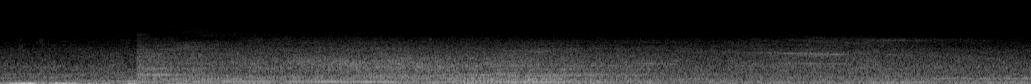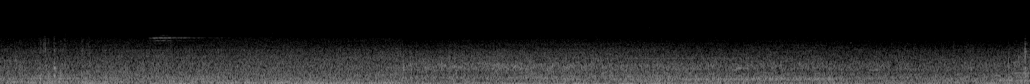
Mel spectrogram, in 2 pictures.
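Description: Street traffic: car engines running at low speed over tyre and road noise. The sound is loudest in the first few seconds, changes suddenly just over a second in, and then settles to a steady level.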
